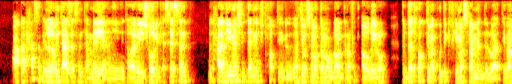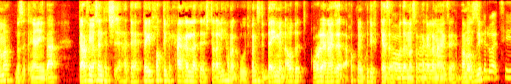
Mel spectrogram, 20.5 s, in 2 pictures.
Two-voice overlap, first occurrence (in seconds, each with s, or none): 18.1 s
